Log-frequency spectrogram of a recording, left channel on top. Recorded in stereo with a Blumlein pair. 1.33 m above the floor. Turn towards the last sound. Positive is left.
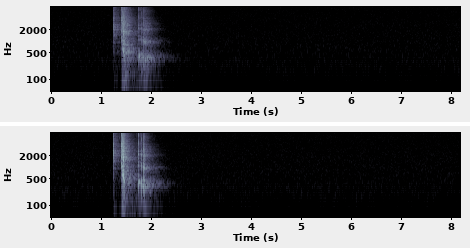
turn(degrees=-25)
